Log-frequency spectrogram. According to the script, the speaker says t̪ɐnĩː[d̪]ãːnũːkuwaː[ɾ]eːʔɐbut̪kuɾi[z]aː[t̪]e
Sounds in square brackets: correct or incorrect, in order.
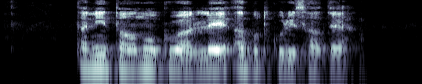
incorrect: t̪, incorrect: l, incorrect: s, correct

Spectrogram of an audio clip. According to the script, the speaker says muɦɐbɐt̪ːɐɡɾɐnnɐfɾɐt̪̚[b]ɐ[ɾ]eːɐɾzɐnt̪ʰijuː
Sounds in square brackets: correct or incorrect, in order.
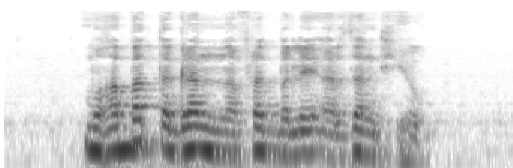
correct, incorrect: l

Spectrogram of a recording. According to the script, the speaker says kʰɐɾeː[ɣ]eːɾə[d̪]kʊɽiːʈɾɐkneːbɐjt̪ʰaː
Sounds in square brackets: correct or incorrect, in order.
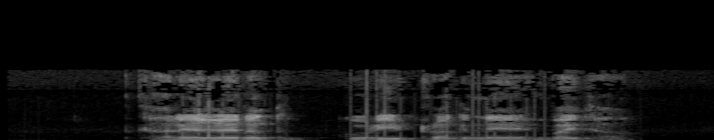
correct, incorrect: t̪

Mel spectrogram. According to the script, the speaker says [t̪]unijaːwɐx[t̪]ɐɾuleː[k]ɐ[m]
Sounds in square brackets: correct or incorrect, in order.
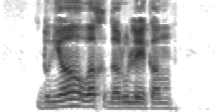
incorrect: d̪, incorrect: d̪, correct, correct

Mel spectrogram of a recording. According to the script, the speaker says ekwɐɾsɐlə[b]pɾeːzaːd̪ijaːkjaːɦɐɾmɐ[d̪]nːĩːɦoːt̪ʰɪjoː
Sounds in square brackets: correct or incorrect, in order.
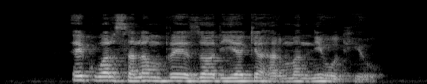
incorrect: m, incorrect: none

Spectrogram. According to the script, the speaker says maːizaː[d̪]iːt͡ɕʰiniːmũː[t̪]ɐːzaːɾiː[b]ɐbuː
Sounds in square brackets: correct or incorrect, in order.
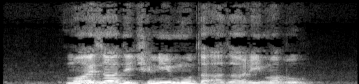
correct, correct, incorrect: m

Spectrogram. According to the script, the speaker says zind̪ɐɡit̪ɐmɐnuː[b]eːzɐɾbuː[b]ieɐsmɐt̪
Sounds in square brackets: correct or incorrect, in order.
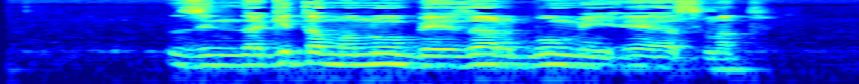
correct, incorrect: m

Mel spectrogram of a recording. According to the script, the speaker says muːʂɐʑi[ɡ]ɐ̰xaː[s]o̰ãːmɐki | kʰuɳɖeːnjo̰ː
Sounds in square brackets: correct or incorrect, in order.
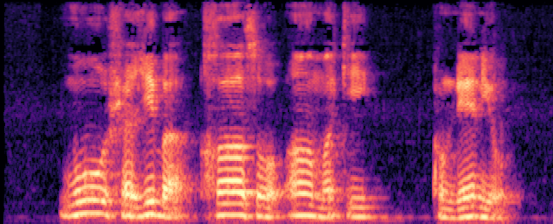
incorrect: b, correct

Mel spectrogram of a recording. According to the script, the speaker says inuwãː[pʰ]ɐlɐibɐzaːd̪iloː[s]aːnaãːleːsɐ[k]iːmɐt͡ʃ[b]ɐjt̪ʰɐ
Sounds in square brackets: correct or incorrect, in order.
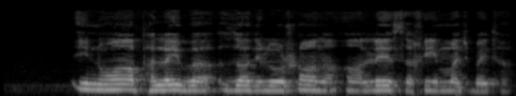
correct, incorrect: ʂ, incorrect: x, correct

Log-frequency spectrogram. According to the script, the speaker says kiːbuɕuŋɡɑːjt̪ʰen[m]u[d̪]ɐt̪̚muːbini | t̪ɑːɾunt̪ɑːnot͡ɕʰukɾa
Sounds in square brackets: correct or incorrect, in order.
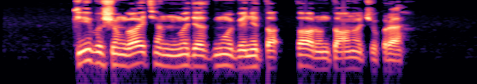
correct, correct

